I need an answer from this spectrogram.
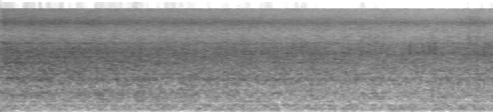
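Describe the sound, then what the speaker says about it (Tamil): Ground thuthuvalai leaf paste frying in oil over a low flame, a steady, even sizzling hiss, close and continuous without pauses or talk. "இது இந்த எண்ணெயிலே நல்லா வதங்கணும்."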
